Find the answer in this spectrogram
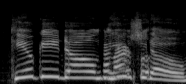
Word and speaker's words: Kyuki-do: The Kyuki-do.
